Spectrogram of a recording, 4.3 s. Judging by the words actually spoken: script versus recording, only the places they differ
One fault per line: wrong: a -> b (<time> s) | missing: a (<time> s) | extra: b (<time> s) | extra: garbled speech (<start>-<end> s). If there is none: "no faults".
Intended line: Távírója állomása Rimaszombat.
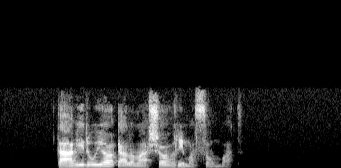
no faults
